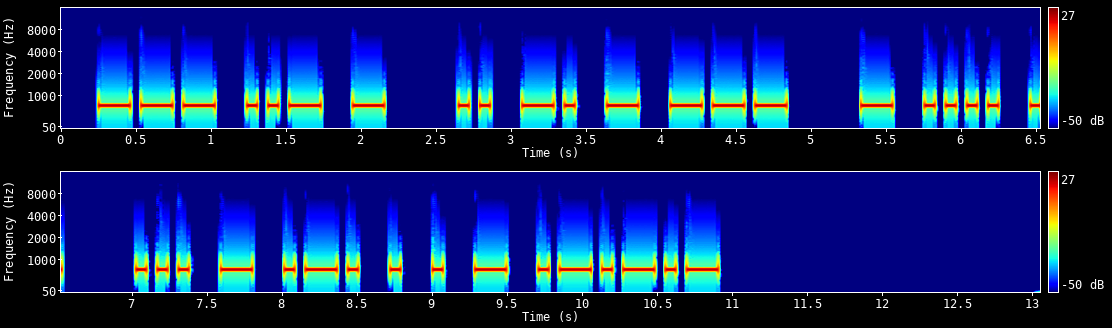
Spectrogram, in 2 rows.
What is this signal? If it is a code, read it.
Morse code, heard as a keyed tone, about 17 wpm, 700 Hz. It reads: OUT INTO THE STREET.
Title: Sentences from Top 1000 Words - Review Part 3 - 17wpm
